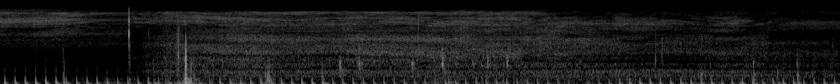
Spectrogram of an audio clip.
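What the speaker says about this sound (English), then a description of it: "I've got my stove set up here. I just have to light it" A camping stove burns with a steady hiss and a rapid rhythmic pulsing flutter, with a couple of brief clicks near the start, all close and fairly quiet.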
